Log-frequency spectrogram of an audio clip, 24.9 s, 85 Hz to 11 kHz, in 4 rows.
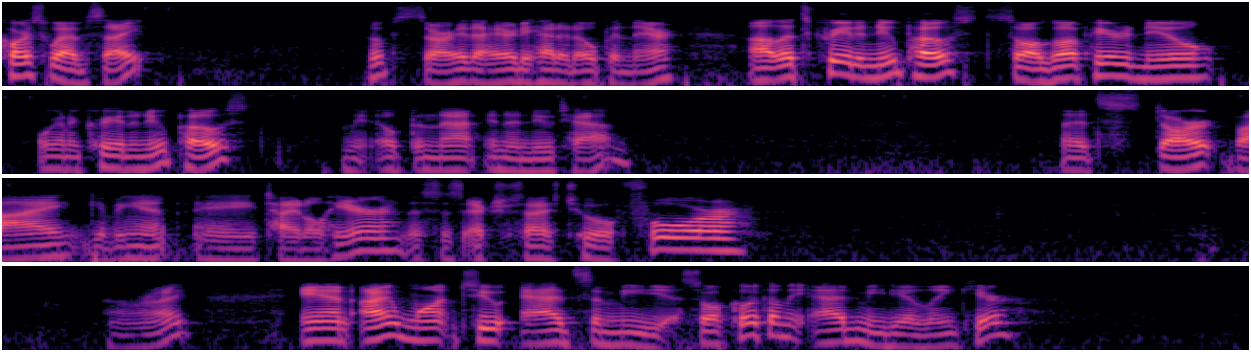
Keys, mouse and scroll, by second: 1.3 click, 2.4 click, 6.6 right click, 7.9 click, 9.4 click, 14.2-15.7 typing, 17.1-18.7 typing, 21.1 typing, 23.2 click.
